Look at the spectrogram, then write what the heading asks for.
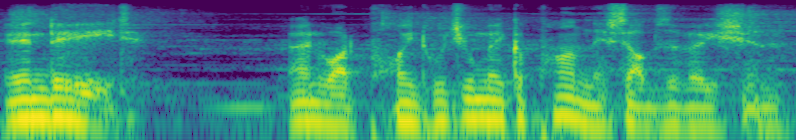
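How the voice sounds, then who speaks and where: A man playing a wry, authoritative military judge in an audio drama, measured and sardonic. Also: very deep voice, dull audio, soft background music. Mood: stern, measured. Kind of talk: fan audio drama acting.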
